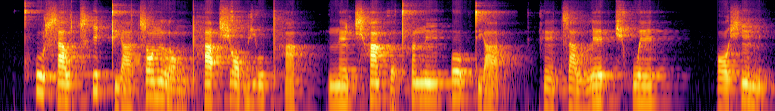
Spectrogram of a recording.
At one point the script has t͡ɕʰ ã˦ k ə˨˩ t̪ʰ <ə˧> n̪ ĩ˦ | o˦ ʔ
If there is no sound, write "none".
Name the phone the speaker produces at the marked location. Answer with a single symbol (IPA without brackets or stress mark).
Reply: ə˦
